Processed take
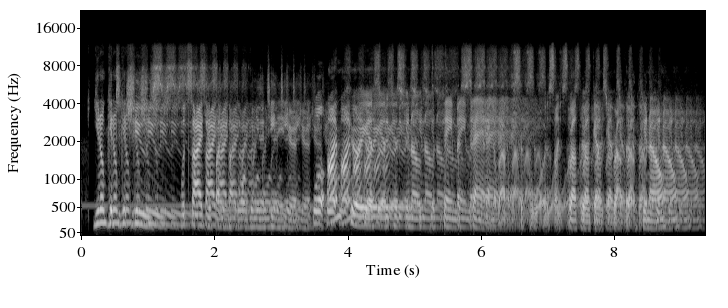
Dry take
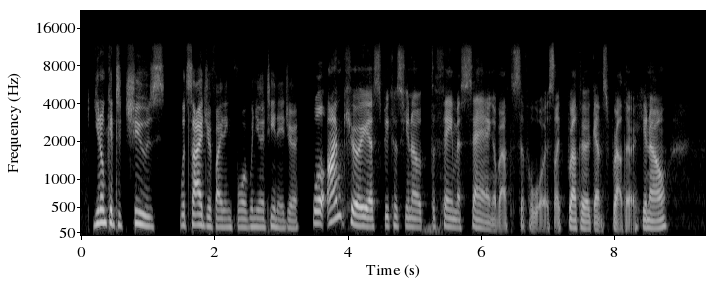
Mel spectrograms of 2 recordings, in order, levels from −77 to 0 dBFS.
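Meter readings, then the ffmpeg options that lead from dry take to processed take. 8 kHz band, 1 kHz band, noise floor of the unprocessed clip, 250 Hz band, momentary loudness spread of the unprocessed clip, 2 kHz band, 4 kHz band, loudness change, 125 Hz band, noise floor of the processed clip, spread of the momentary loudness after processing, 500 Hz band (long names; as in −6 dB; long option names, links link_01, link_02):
+7.5 dB, +5.0 dB, −70 dBFS, 0.0 dB, 12 LU, +5.0 dB, +6.0 dB, +4.5 dB, −6.0 dB, −33 dBFS, 8 LU, +5.0 dB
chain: -filter_complex "[0:a]highpass=320,asplit=2[link_01][link_02];[link_02]acompressor=threshold=-33dB:ratio=6,volume=2.5dB[link_03];[link_01][link_03]amix=inputs=2:normalize=0,aeval=exprs='val(0)+0.00562*sin(2*PI*530*n/s)':channel_layout=same,aecho=1:1:200|380|542|687.8|819:0.631|0.398|0.251|0.158|0.1,volume=1dB"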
